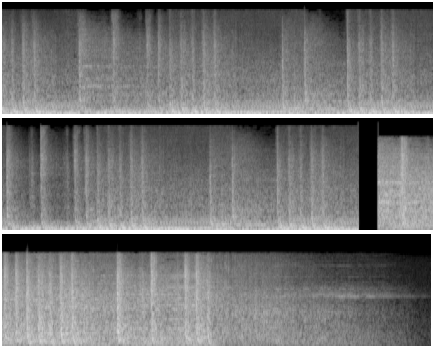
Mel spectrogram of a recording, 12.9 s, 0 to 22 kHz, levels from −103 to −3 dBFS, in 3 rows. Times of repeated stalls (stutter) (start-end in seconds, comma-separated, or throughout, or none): none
